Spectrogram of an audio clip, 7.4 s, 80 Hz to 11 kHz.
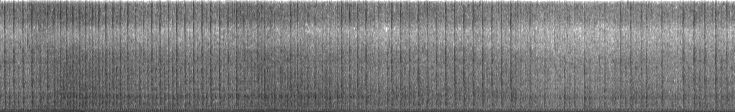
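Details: Chevrolet Astra 1.8 at idle with oil pressure warning light on: loud, fast, steady knock riding over the engine; rod knock.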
